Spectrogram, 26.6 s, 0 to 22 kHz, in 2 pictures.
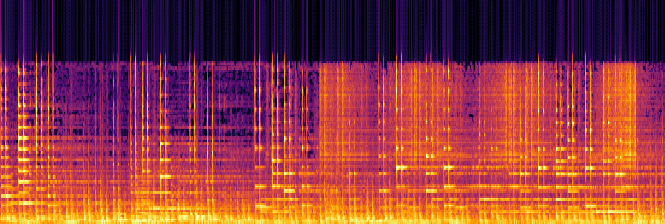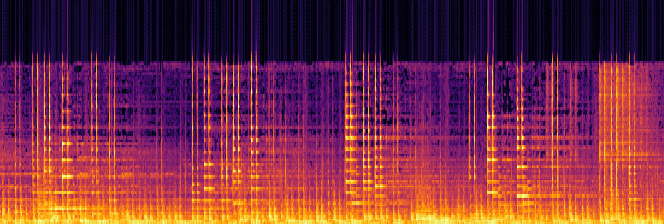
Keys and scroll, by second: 2.9 Return.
